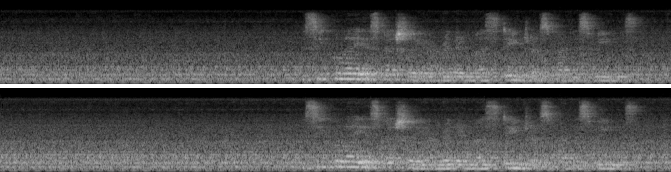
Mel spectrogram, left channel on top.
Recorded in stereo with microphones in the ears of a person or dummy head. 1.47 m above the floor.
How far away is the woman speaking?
About 3.5 m.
